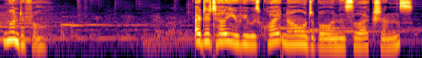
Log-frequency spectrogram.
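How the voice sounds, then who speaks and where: A woman performs a worldly hotel manager from a criminal underworld audio roleplay. She takes her time with every phrase, poised and gracious, as if she knows everything. Music plays clearly underneath her voice. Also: medium pitch, darkish tone, natural voice. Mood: warm, teasing. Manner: unhurried, composed, gracious and knowing. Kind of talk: roleplay audio drama acting.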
